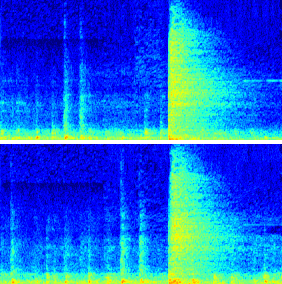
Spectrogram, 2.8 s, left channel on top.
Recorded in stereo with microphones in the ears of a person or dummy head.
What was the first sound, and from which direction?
A snare drum, 60° left (ahead or behind).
